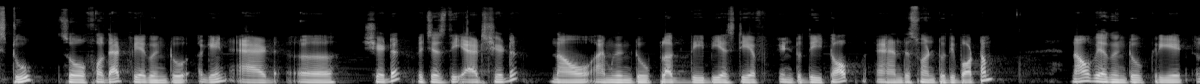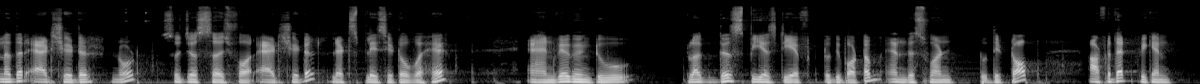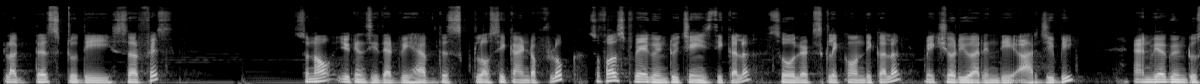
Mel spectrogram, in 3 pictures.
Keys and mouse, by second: 1.1 shift+a, 6.1-10.6 drag, 11.1 shift+a, 13.4 d, 16.3-21.4 drag, 21.7 drag, 21.9-28.2 middle drag.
